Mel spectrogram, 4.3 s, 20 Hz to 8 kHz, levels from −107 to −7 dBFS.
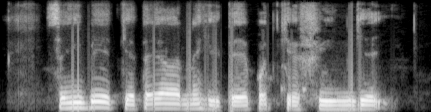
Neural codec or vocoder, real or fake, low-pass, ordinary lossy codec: none; real; 7.2 kHz; Opus, 32 kbps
